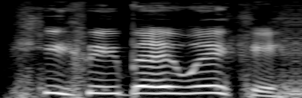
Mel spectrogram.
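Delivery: said through a yawn. Real, not acted. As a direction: yawn mid-word. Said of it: "Don't know why I'm yawning so much".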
